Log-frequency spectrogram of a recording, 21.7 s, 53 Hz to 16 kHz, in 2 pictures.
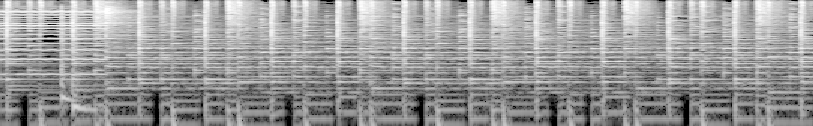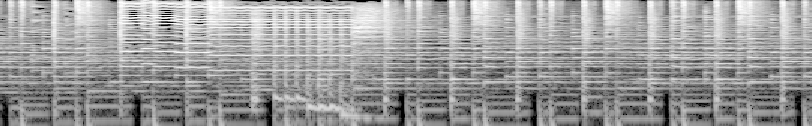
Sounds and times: Music: 0.0 - 21.6.

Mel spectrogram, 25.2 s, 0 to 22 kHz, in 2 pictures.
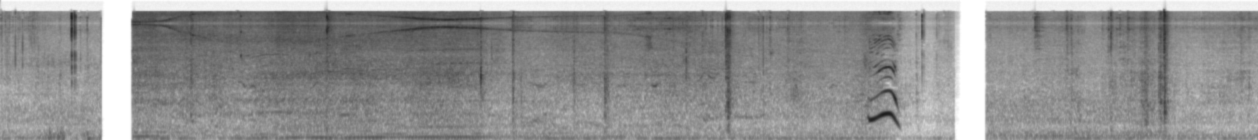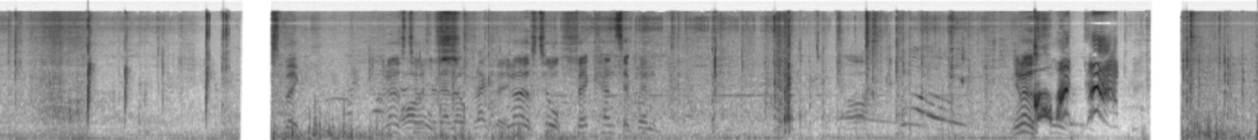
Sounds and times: Speech: 15.3 - 19.2, 21.0 - 23.8.

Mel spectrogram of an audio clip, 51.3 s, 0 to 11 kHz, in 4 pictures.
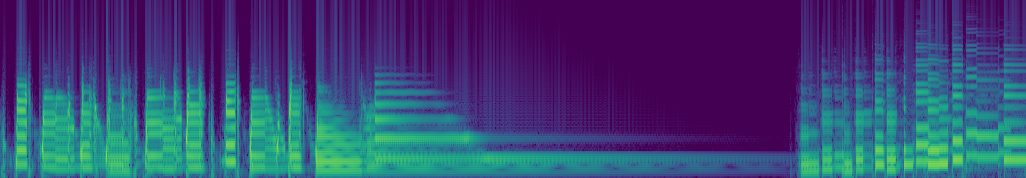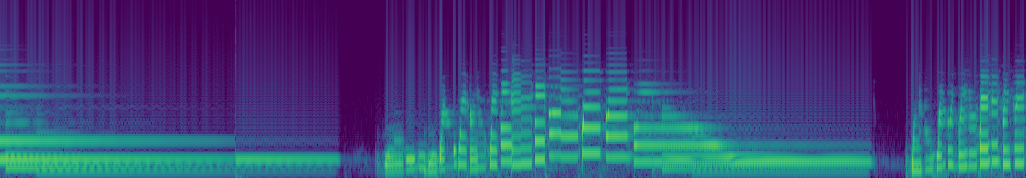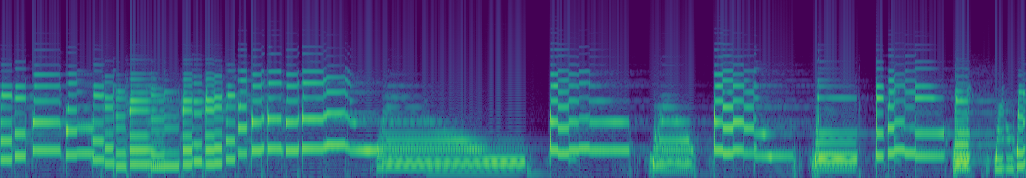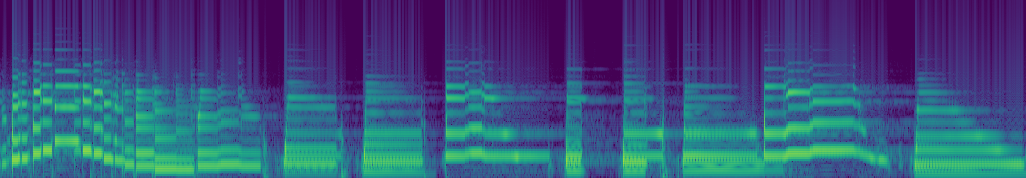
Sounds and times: Electric guitar: 0.0 - 9.2, 9.9 - 51.3
Distortion: 0.0 - 51.3
Effects unit: 0.0 - 51.3
Electronic tuner: 0.0 - 51.3.

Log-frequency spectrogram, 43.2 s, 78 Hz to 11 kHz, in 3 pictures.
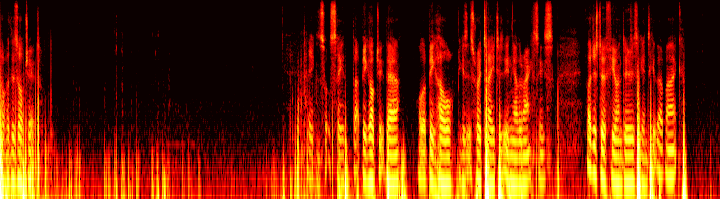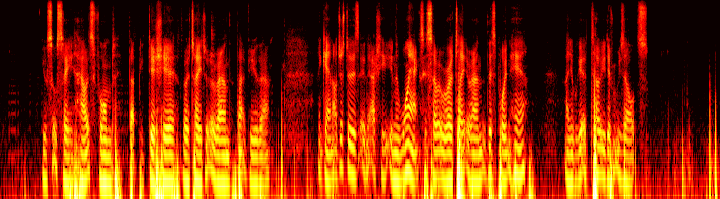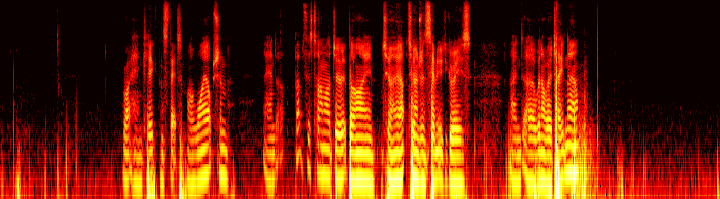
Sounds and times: Speech: 0.0 - 0.9, 6.2 - 11.1, 11.7 - 13.8, 15.2 - 19.8, 20.7 - 25.0, 25.7 - 27.4, 31.2 - 33.5, 34.1 - 38.3, 39.0 - 40.5
Inside, small room: 0.0 - 43.2.

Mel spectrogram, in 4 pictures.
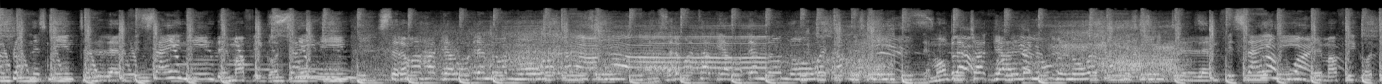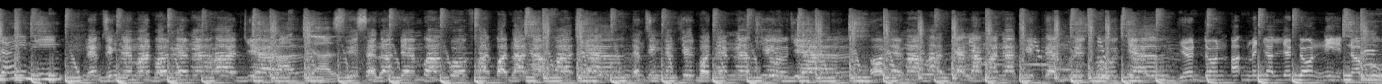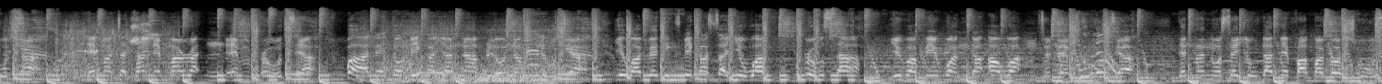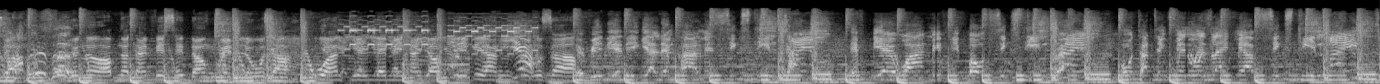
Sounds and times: Afrobeat: 0.0 - 10.8, 11.8 - 20.3, 38.3 - 39.1, 41.4 - 42.4, 44.4 - 47.0
Reggae: 0.0 - 55.2
Ska: 0.0 - 55.2.

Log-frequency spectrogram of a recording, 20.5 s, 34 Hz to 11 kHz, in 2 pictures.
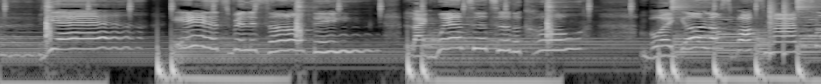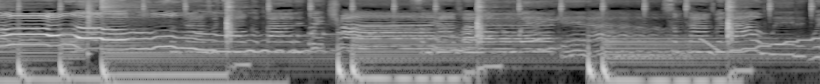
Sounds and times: Music: 0.0 - 20.5.

